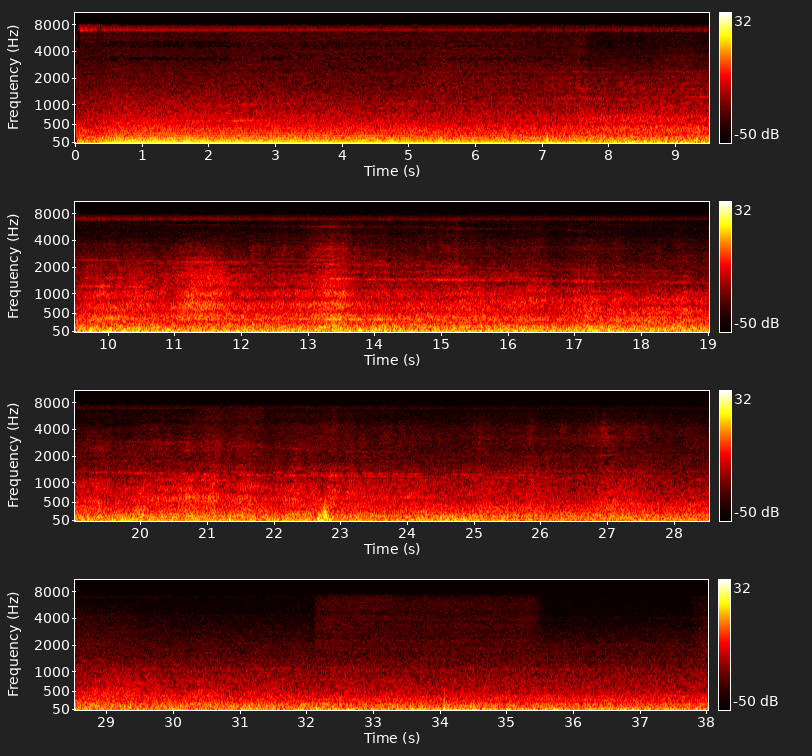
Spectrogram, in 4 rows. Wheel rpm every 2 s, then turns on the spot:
0, 0, 0, 0, 0, 0, 0, 0, 0, 0, 0, 0, 0, 0, 0, 0, 0, 0, 0.
none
